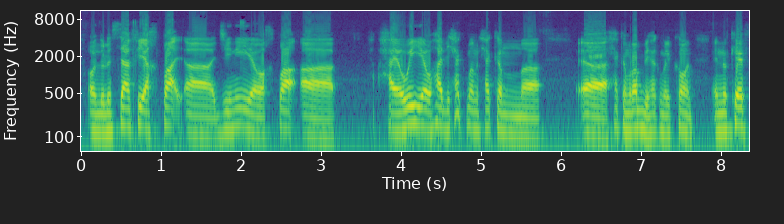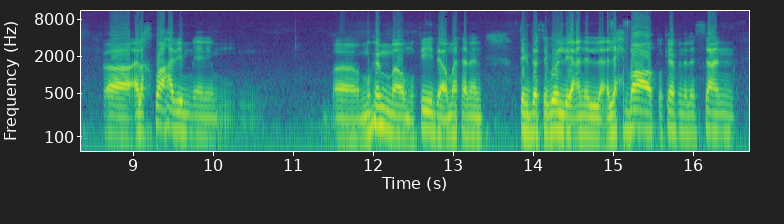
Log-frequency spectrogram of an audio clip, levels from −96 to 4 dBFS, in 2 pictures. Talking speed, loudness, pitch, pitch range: 110 wpm, -11 LUFS, 115 Hz, 100-130 Hz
